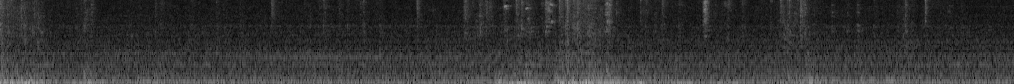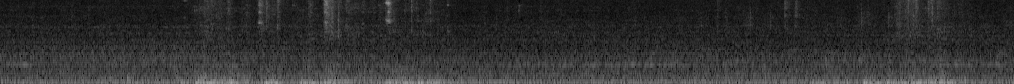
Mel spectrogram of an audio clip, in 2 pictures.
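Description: A car's engine hums steadily as it drives along.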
